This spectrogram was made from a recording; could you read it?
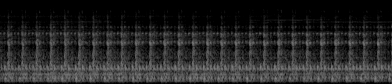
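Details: Ford Transit Custom diesel idling after repair of a fuel pump circuit fuse connection fault that caused repeated breakdowns, fuel pump voltage now constant: an even diesel clatter at a steady, quick beat that holds without stumbling or hunting, sounding healthy.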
